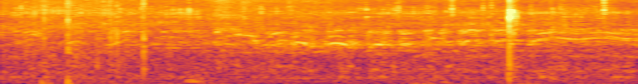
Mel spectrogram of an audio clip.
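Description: A horse neighs, a faint whinny with a few sharp clops and knocks, heard at a distance against a steady background hum.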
